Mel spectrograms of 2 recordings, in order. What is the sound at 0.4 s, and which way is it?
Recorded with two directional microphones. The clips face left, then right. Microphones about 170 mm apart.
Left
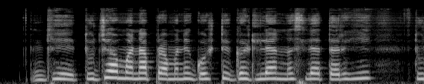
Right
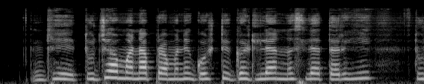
Speech, 40° left (ahead or behind).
